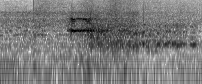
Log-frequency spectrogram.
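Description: A pickup truck's tyres squeal briefly as it pulls up to a stop, starting suddenly about two-thirds of a second in and fading over the next second, with music playing underneath.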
